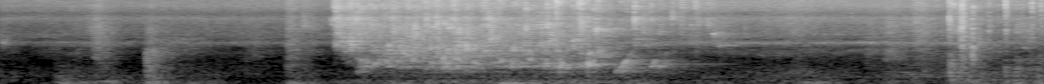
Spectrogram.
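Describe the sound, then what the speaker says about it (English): Water pours and splashes as it is drained from peeled, washed pumpkin pieces in a kitchen, a rushing gush that rises suddenly, runs for a few seconds and then tapers into drips. "I'm just gonna drain out the water, put it in here."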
